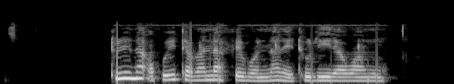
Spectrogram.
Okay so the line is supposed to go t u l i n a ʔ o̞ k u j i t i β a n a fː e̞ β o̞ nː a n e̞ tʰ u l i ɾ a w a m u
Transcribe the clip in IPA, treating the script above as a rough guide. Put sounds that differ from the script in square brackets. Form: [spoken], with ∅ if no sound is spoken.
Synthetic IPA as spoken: t u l i n a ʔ o̞ k u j i t [a] β a n a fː e̞ β o̞ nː a n e̞ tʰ u l i ɾ a w a m u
